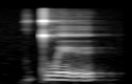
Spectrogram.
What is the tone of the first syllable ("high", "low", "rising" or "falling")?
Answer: low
